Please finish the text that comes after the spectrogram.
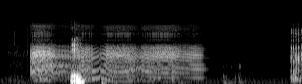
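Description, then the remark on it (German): A loud, drawn-out fart sound effect from a children's friendship book, buzzy and sputtering with a wobbling pitch for about two seconds, followed by a brief pause and a short burst of noise at the end. “Ich muss dafür einen Sound kurz abspielen. Ähm, ja. Nicht, nicht erschrecken, bitte.”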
